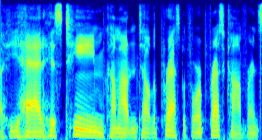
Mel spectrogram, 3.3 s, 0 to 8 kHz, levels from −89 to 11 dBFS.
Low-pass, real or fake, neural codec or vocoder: 7.2 kHz; real; none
